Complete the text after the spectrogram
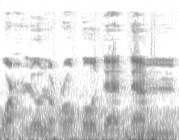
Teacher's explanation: উক এখানেও কলকলা হবে, কেননা কফ ত বা জিম দাল কলকলার 5 হরফের মধ্যে একটা এসেছে, উপরে জজম আছে, তাই উক কলকলা হবে।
